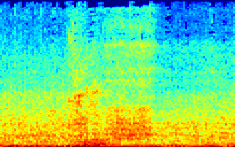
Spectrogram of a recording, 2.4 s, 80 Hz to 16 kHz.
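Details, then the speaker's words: Mk3 car, put in gear with clutch let out: engine pulls steadily, pitch rising and settling, no stumbling or cutting out. Normally it dies in forward or reverse, reverse worst, after a rough start; didn't now. Normal running under load. "I don't hear it dying out at all."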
